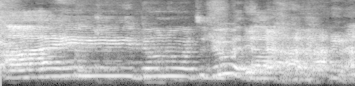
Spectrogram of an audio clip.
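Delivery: amused, stumped retelling; laughing bafflement. Retold or imitated. Her reply to popcorn and grass, laughing. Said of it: "And I was like".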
